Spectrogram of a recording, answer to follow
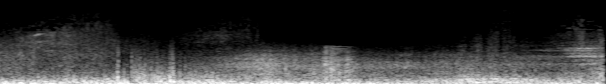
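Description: Loud logo-intro sound effect: a continuous deep rumbling blast, like a fiery explosion, with a couple of sharp hits in it about a second in.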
